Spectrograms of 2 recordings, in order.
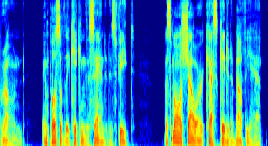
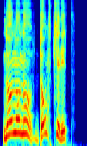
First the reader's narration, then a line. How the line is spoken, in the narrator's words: cried the colonel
